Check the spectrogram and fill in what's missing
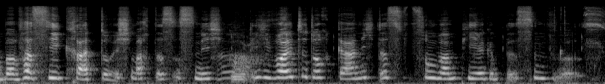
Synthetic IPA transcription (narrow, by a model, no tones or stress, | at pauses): aːbɐvasz̥iːɡʁaːt̚d̥ʊɐçmaχt̚d̥asɪstnɪçt̚ɡ̥uːtʔɪçv̥ɔltədɔχɡ̥aːɐnɪçt̚d̥asd̥uːt͡sʊmvampʰiːɐɡəbɪsn̩vɪ̰ɐst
